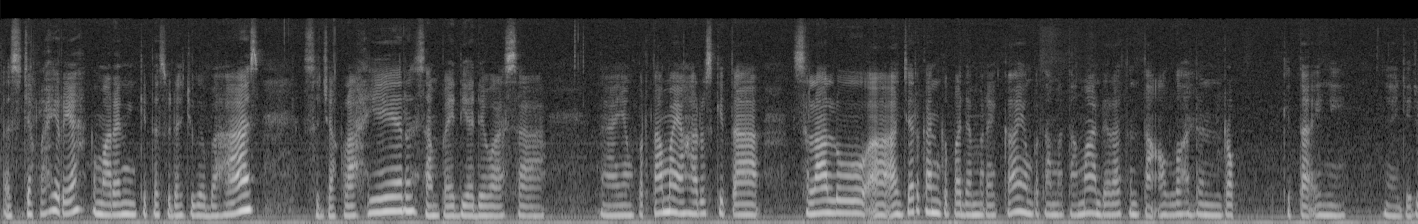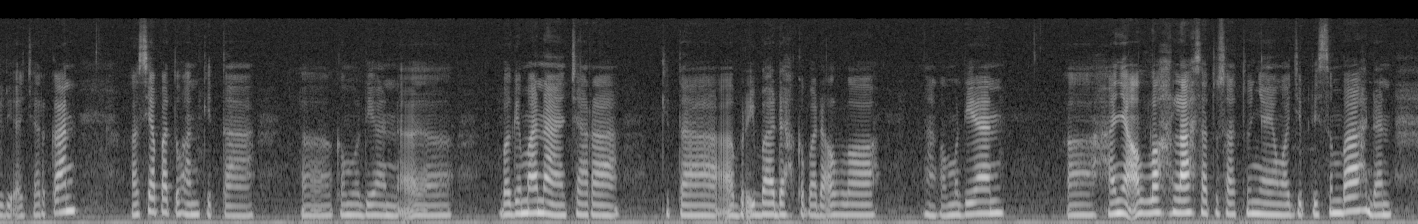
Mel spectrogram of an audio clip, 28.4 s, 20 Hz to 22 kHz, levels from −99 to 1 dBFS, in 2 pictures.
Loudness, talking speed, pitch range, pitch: -29 LUFS, 130 wpm, 180-215 Hz, 190 Hz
